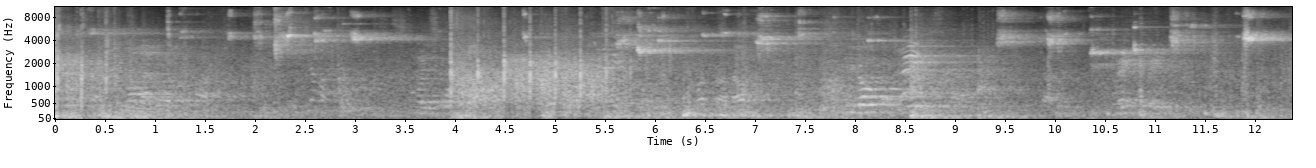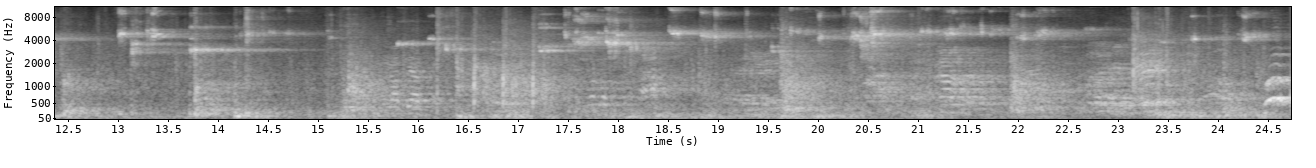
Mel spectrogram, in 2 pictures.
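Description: Live indoor basketball game: a basketball bouncing on a hardwood gym floor, sneakers squeaking in short high chirps, and players' voices calling out, all echoing in a large gym.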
